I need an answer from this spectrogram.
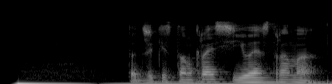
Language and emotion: Russian, positive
